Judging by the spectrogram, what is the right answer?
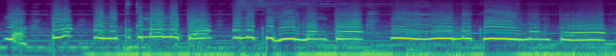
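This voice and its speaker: A woman's voice: very high-pitched, level tone, slow, full character voice, rough recording. A woman voicing a rebellious teenage schoolgirl who turns frightened, pleading and tearful. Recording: music playing underneath.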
